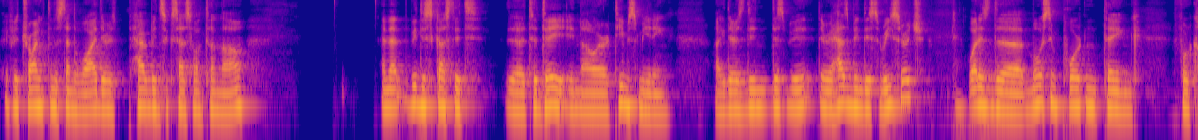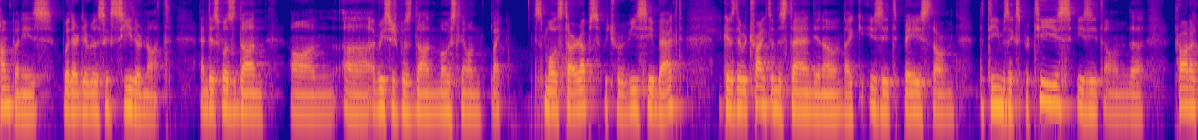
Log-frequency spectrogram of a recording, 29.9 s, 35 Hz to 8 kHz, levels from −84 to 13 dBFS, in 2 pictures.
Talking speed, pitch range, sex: 165 wpm, 110-130 Hz, male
